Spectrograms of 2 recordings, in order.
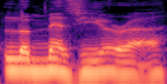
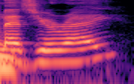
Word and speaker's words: Le Mesurier: John Le Mesurier. Yeah. No, I've said that wrong, haven't I never know how to say it. John- Le Mesurier? Oh, that's good. That sounds good.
